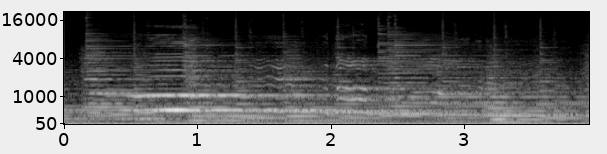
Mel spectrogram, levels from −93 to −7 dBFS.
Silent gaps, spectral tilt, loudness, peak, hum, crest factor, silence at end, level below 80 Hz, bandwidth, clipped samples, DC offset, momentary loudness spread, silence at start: none; -6 dB/octave; -31 LUFS; -14 dBFS; none; 16 dB; 0 s; -46 dBFS; 12.5 kHz; under 0.1%; under 0.1%; 14 LU; 0 s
